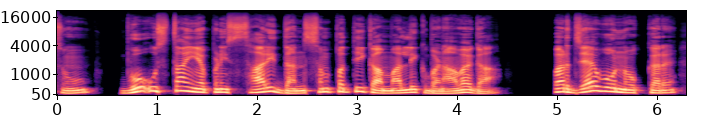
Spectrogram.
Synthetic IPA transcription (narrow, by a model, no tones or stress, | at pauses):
ũ | ʋoʔʊst̪ãːɦĩɐpɽ̃isaːɾid̪ʱɐnsɐ̃mpət̪ːikamaːlɪkbɐɽ̃aːʋɛːɡa̰ | pɐɾd͡ʒɛːʋonoːkːəɾ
